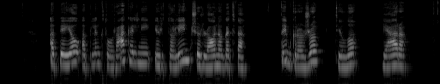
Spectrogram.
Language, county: Lithuanian, Vilnius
